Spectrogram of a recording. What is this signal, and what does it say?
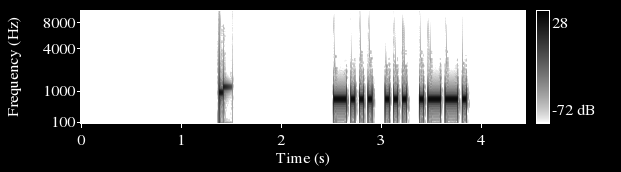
Morse code, heard as a keyed tone, about 28 wpm, 700 Hz. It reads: BSP
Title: USA Call Sign Postfixes - 3 Letters 28wpm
